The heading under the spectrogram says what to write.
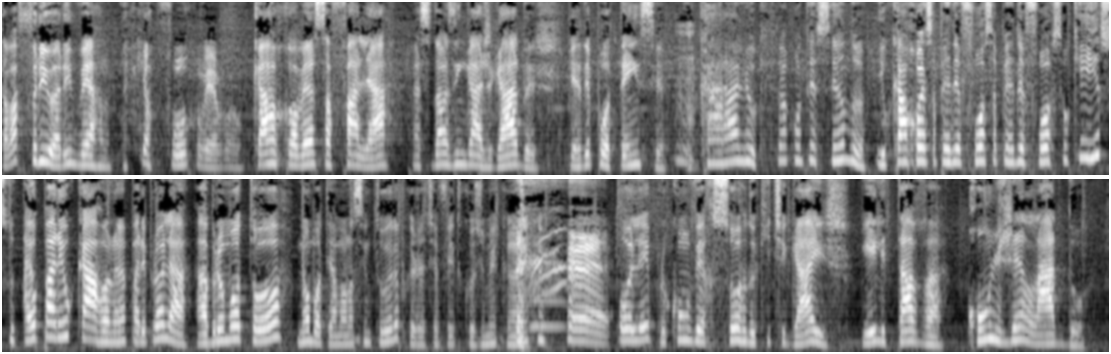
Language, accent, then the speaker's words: Portuguese; Rio de Janeiro, Brazil; O Tucano fala que eu sou paulista enrustido, né, porque minha infância inteira eu passei, ou eu ia no shopping ou ia no aeroporto, do Rio de Janeiro, isso.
